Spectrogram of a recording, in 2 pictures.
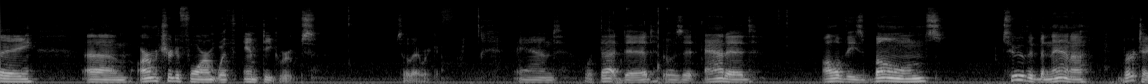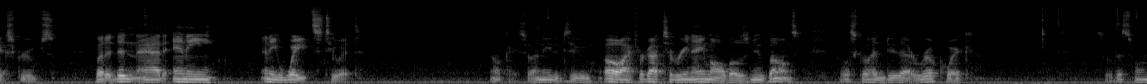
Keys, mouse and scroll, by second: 6.7-8.7 middle drag, 8.7-10.0 drag, 12.3-14.2 middle drag.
